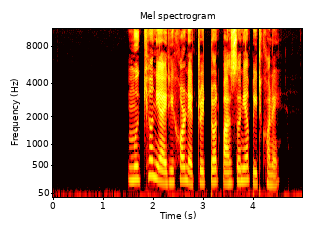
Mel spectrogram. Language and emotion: Assamese, neutral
